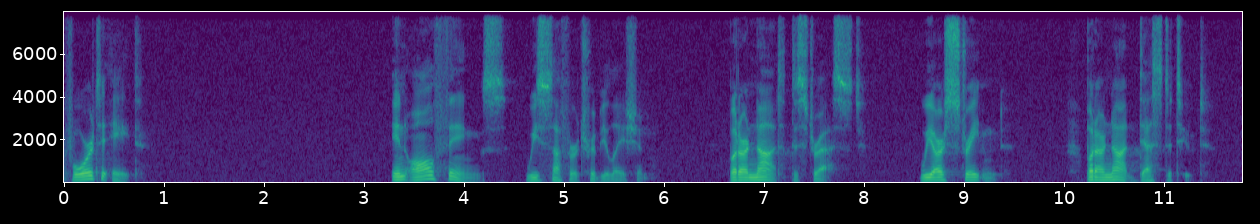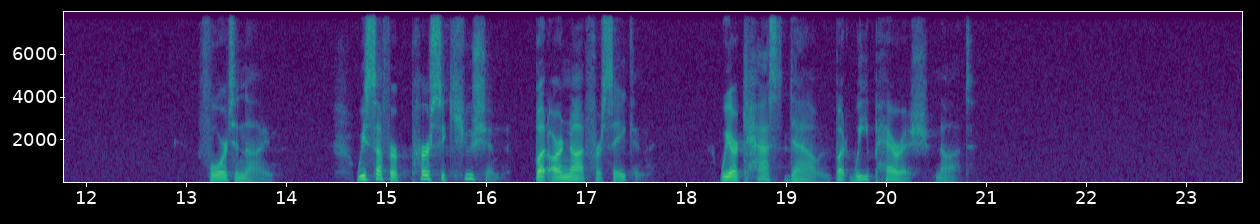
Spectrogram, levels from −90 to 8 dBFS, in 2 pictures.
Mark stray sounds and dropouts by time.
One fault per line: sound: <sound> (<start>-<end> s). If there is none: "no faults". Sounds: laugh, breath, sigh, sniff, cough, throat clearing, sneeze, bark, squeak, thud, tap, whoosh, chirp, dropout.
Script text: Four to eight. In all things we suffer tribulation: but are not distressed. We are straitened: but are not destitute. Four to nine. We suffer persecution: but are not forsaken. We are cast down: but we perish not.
no faults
